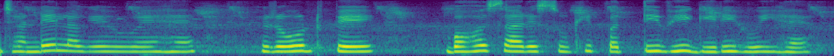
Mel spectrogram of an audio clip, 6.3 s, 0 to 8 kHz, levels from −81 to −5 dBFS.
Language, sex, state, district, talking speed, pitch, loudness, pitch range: Hindi, female, West Bengal, Alipurduar, 135 wpm, 265 Hz, -17 LUFS, 255-280 Hz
